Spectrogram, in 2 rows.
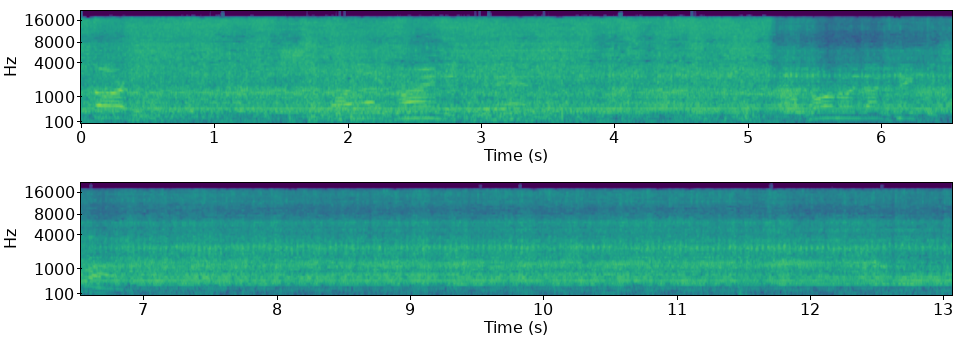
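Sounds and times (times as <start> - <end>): blade grinding hiss: 0.0 - 5.4
belt grinder motor hum: 0.0 - 13.0.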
